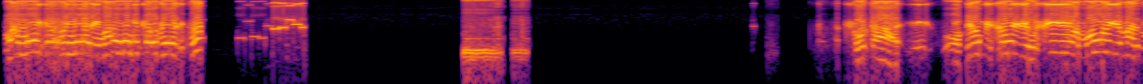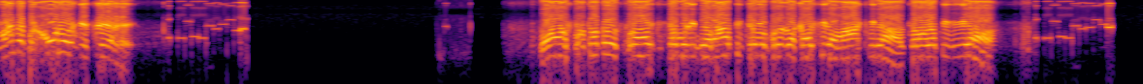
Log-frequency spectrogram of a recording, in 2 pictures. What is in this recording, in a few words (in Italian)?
radio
